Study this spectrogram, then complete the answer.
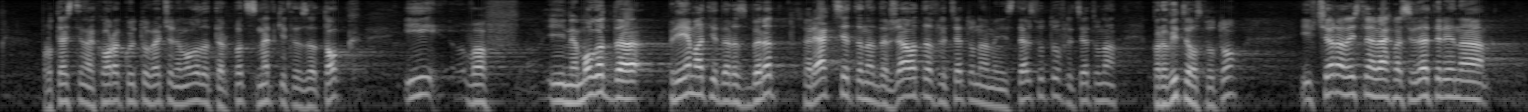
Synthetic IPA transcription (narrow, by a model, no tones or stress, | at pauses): pɾot̪ɛst̪inɐxɔɾəkoit̪ʊvɛt͡ʃɛnɛmɔɡəd̪d̪ɐt̪əɾpɤt̪smɛt̪k̟it̪ɛzɐt̪ɔk | ivəfinɛmɔɡət̪̚d̪ɐpɾiɛmət̪id̪ɐɾəzbɛɾɤt̪̚ɾɛak̚t̪sijət̪ənɐd̪əɾʒavət̪əflit̪sɛt̪onɐminist̪ɛɾst̪vot̪oflʲit̪sɛt̪onɐ | pɾɐvit̪ɛlˠst̪vot̪o | ift͡ʃɛɾənɐist̪inɐbʲjaxmɛsvid̪ɛt̪ɛlinɐ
